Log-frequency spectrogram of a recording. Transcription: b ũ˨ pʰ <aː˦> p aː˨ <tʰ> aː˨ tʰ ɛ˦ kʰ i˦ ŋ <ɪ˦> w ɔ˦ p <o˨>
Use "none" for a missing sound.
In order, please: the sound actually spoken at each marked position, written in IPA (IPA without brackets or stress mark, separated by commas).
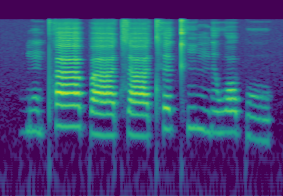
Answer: aː˦, t͡s, ɪ˦, u˨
